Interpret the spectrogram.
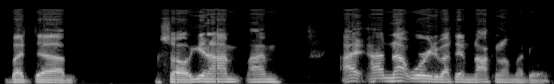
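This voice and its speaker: A man's voice: medium pitch, steady tone, moderate pace, bright, forceful tone, dry recording. An older man hosting a podcast in a casual, rambling, anecdotal way, often repeating his phrases. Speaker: podcast host.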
